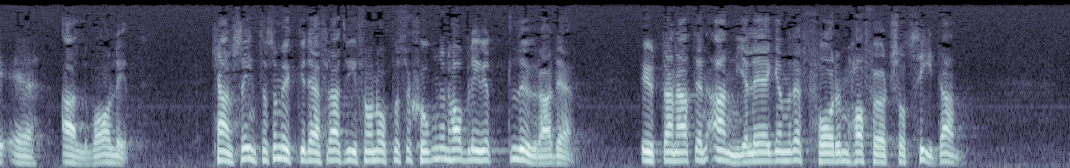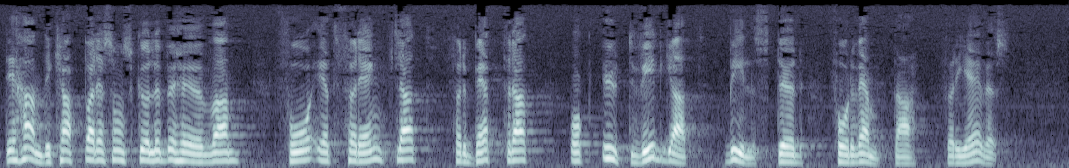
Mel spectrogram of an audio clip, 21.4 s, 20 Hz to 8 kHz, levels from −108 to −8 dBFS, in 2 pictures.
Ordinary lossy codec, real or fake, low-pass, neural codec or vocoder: MP3, 32 kbps; real; 7.2 kHz; none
